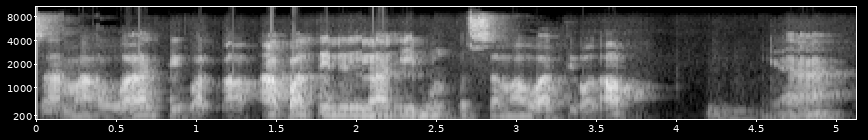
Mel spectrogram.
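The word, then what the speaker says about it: لله: Apa arti lillahi mulkus samawati wal ardh? Ya, milik Allah. Ya, kekuasaan langit dan bumi. Jadi lam yang ada pada kata lillah, ini bacanya lillah ya. Kalau ada alifnya itu bacanya Allah.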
